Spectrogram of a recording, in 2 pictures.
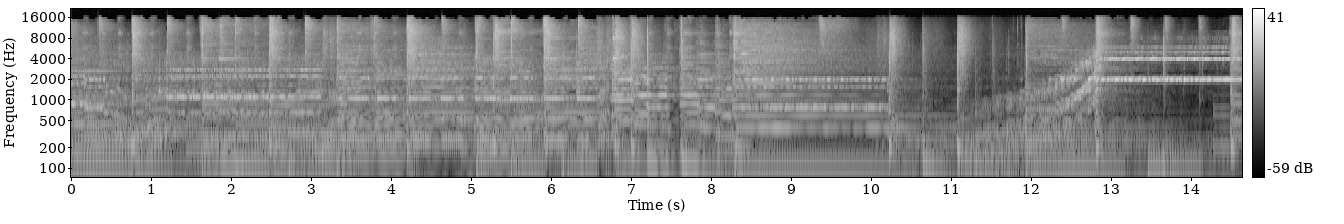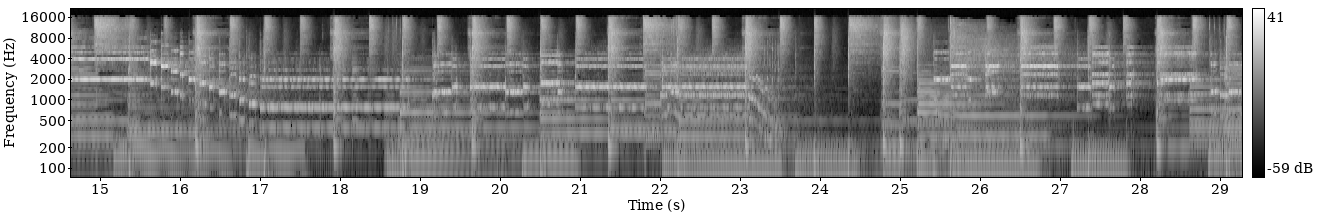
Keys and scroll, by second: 5.2 space, 8.3 Home, 8.4 Escape, 8.9 space, 11.5 super+-, 13.0 space, 23.1 space, 25.2 super+=, 27.5 space.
